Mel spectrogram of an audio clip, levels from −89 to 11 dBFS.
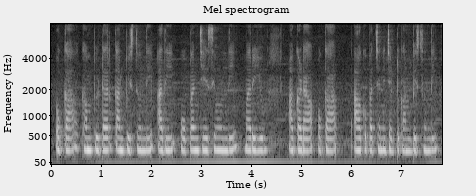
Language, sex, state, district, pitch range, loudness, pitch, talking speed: Telugu, female, Telangana, Mahabubabad, 225-230 Hz, -15 LUFS, 230 Hz, 100 wpm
